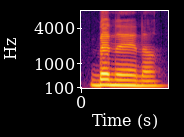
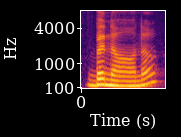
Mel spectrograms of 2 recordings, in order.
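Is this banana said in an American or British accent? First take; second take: American; British. First: It is said in an American accent. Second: It is said in a British accent. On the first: "Американці кажуть banana" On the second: "Британці кажуть banana"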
